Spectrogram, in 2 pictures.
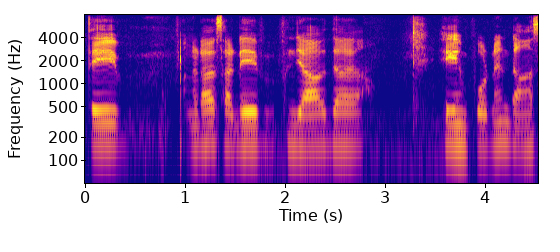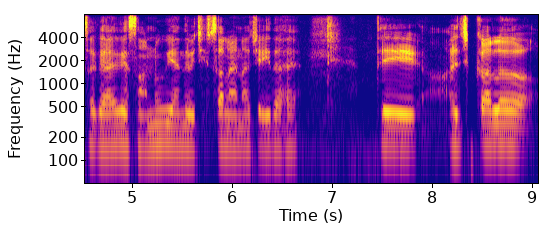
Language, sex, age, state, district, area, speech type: Punjabi, male, 18-30, Punjab, Fazilka, rural, spontaneous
